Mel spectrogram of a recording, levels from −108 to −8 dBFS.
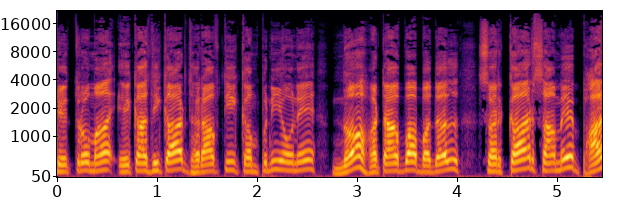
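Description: No technical faults can be heard anywhere in the speech. There is nothing here to place in time order.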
